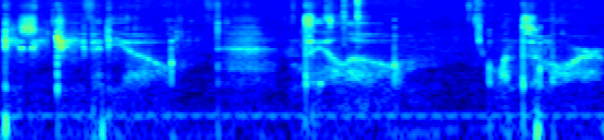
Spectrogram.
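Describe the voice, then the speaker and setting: A whispered voice comes through noticeable background noise. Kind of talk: ASMR gameplay commentary.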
